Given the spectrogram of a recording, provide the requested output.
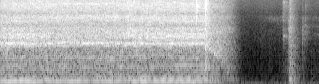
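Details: Old Shark vacuum before its motor assembly swap, switched on briefly: a steady even motor hum with a clean constant whine for two seconds before switching off; motor sounds good.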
